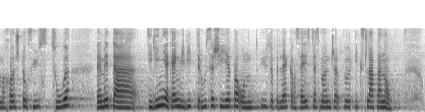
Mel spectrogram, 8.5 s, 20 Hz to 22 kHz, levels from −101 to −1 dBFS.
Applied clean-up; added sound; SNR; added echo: none; none; none; none.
